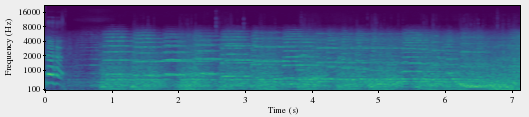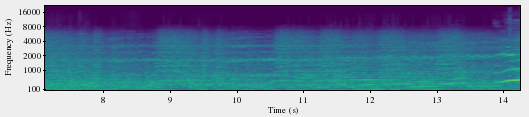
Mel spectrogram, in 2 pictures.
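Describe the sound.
Trailer audio for the 1954 giant ant film Them! plays as a dense, loud, unbroken wall of sound, with layered sustained tones over a heavy engine-like roar throughout.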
